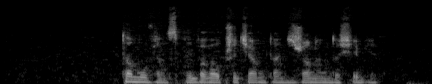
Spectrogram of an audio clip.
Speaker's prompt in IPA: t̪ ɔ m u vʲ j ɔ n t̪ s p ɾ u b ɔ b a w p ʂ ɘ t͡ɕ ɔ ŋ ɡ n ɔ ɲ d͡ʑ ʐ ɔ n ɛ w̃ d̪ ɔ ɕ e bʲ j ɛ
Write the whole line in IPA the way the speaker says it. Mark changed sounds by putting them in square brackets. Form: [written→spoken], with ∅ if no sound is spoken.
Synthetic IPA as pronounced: t̪ ɔ m u vʲ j ɔ n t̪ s p ɾ u b ɔ [b→v] a w p ʂ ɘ t͡ɕ ɔ ŋ ɡ n ɔ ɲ d͡ʑ ʐ ɔ n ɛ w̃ d̪ ɔ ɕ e bʲ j ɛ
